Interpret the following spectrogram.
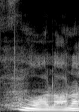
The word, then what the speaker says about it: مولانا: اب آپ کو میں ایک چیز اور بتا دوں کہ مولانا شبد ہے مولانا جو ہے میم کے اوپر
